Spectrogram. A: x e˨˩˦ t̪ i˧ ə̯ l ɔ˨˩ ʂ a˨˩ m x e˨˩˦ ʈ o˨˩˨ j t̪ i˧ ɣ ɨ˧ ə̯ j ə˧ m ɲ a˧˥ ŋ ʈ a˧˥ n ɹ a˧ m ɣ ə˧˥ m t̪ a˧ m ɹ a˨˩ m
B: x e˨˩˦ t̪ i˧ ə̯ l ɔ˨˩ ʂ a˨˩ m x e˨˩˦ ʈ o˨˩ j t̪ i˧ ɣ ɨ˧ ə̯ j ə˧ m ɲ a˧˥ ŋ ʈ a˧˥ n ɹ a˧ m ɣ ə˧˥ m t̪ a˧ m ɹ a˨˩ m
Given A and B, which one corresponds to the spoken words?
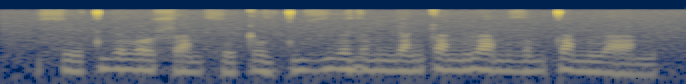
A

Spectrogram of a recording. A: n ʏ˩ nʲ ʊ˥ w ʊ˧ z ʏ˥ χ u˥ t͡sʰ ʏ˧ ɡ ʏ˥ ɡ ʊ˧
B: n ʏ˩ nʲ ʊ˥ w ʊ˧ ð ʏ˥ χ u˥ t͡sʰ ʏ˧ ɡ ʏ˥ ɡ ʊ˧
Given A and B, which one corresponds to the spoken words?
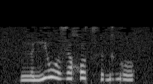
A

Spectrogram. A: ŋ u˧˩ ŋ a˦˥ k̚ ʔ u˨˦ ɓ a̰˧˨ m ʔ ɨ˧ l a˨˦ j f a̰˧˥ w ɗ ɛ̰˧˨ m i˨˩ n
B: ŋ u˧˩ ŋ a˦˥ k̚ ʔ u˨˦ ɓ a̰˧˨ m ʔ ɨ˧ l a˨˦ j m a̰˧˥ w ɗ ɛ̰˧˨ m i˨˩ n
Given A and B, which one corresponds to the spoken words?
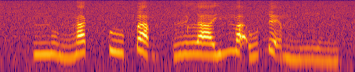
B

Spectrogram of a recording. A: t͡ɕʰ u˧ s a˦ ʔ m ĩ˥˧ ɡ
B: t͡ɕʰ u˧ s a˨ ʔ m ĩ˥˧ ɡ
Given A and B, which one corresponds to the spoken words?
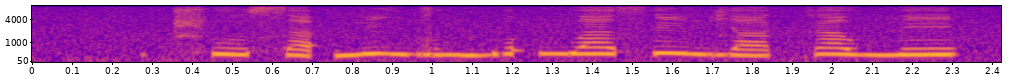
B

